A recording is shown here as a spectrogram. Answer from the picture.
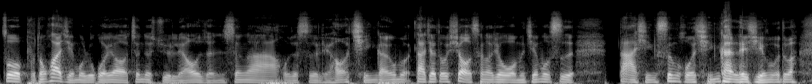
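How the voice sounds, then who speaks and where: A man speaks at a very fast pace with a fairly low pitch and fairly even intonation. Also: very clean recording, silent background. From Shanghai, China. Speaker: podcast host. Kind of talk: casual chat.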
